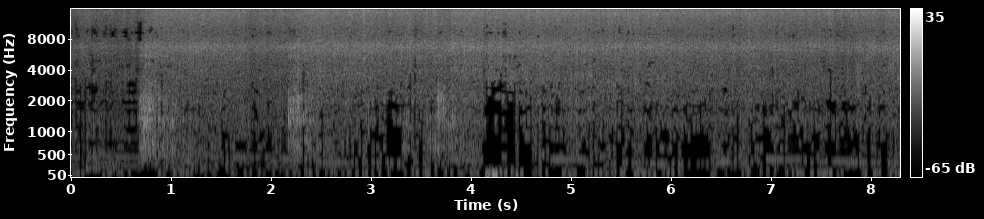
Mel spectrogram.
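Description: Green peas tipped into a hot steel kadai of frying onion, chilli and capsicum, the pan sizzling steadily on a high gas flame. The sizzle jumps louder about a second in as the peas go in, with a few light clicks later.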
